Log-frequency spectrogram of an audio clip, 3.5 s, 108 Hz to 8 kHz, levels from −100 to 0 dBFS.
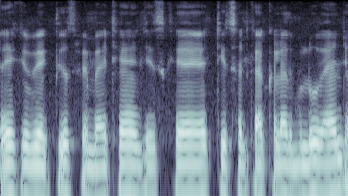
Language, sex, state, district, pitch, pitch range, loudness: Hindi, male, Delhi, New Delhi, 110 Hz, 105-110 Hz, -17 LUFS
